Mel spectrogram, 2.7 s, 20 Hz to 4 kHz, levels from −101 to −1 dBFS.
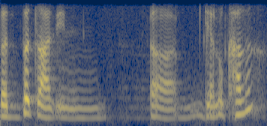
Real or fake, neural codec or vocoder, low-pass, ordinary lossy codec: real; none; 3.6 kHz; none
